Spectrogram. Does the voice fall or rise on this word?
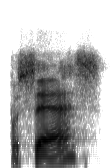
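rises. The pitch rises at the end. The speaker calls it wrong. "so you're going up"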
